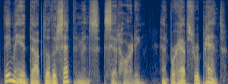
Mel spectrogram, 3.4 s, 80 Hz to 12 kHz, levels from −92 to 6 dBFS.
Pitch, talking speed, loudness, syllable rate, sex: 110 Hz, 175 wpm, -18 LUFS, 5.6 syllables/s, male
